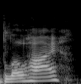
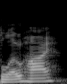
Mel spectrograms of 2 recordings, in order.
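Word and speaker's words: Blåhaj: Is this pronounced Blowhigh? Is that what people are telling me this? I've heard this now. This is called Blowhigh. Like is that bad?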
